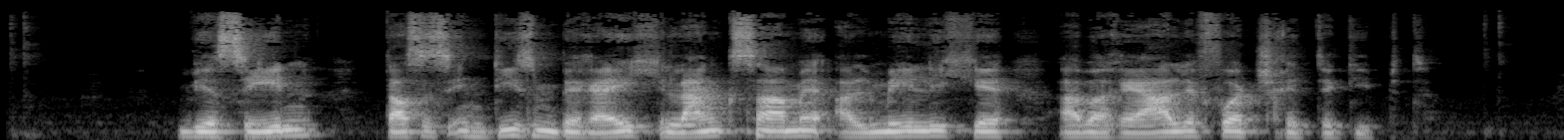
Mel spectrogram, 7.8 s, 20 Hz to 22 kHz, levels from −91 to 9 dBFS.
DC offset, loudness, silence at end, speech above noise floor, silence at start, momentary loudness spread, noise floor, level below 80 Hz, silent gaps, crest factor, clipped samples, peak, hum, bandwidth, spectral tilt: under 0.1%; -19 LUFS; 0.95 s; 50 dB; 0.9 s; 12 LU; -69 dBFS; -54 dBFS; none; 18 dB; under 0.1%; -2 dBFS; none; 16.5 kHz; -5 dB/octave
